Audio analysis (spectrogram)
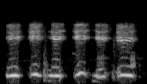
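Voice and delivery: high squeaky ee ee ee with a laugh; squeaking like a mouse. Retold or imitated. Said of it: "I'm sitting here going".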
